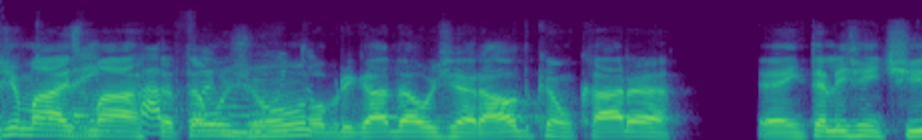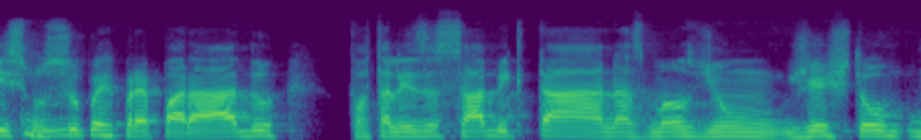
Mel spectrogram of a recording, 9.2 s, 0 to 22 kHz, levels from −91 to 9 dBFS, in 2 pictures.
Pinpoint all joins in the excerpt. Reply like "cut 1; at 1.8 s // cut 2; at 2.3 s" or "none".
cut 1; at 1.5 s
